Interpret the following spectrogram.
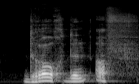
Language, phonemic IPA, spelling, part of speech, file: Dutch, /ˈdroɣdə(n) ˈɑf/, droogden af, verb, Nl-droogden af.ogg
- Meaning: inflection of afdrogen: 1. plural past indicative 2. plural past subjunctive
